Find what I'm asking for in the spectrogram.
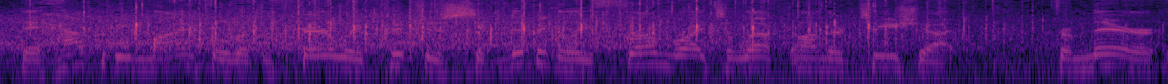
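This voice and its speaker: A man working as a golf analyst, giving explanatory commentary on the course and shots. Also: fairly high pitch. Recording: outdoor noise and crowd. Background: crowd and outdoor ambience.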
